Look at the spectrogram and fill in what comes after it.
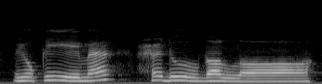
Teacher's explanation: اللہ کو تفخیم کے ساتھ پڑھیں گے، بولڈ پڑھیں گے اور فل ماؤتھ کے ساتھ پڑھیں گے، اوکے ڈیپلی پڑھیں گے۔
